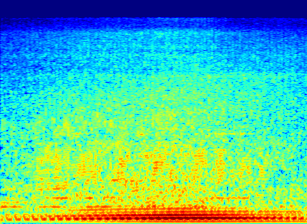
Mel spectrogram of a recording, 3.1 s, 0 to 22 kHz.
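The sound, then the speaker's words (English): A P-47 Thunderbolt propeller fighter plane in flight, its engine producing a loud, continuous low-pitched drone with a steady propeller hum that swells slightly toward the middle. “In short order, Corny climbed into the cockpit of his brassy P-47 Thunderbolt and returned to the sky.”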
